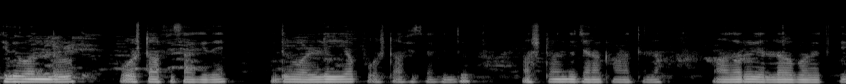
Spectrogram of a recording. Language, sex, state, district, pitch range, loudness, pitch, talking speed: Kannada, male, Karnataka, Gulbarga, 110-120 Hz, -30 LUFS, 115 Hz, 125 wpm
